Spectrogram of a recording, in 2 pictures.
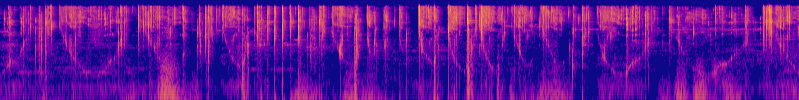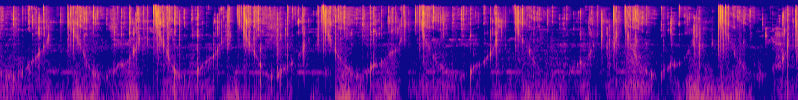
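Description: Close-miked ASMR mouth sounds: a continuous, irregular stream of wet clicks, smacks and pops from lips and tongue right at the microphone, with occasional louder low puffs.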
